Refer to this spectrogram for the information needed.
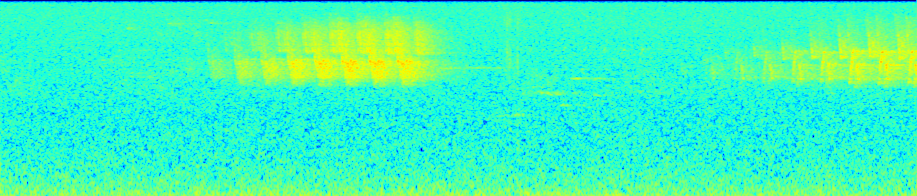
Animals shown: Ovenbird (Seiurus aurocapilla)
Hermit Thrush (Catharus guttatus)

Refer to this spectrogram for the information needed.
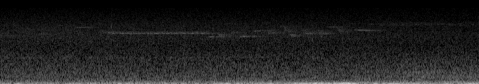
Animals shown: Winter Wren (Troglodytes hiemalis)

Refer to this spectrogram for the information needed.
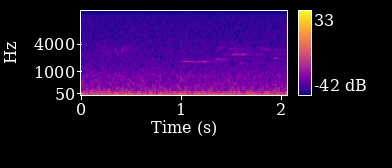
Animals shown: Hermit Thrush (Catharus guttatus)
Blue-headed Vireo (Vireo solitarius)

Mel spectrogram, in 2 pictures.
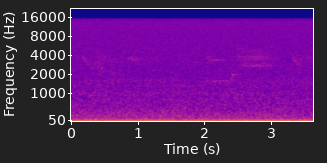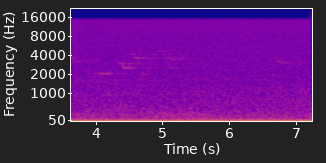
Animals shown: Red-winged Blackbird (Agelaius phoeniceus)
Hermit Thrush (Catharus guttatus)
Blue-headed Vireo (Vireo solitarius)

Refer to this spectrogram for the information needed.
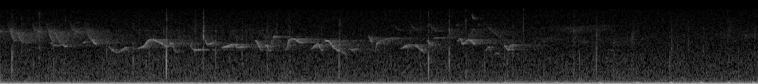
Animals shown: Ovenbird (Seiurus aurocapilla)
Ruffed Grouse (Bonasa umbellus)
Black-throated Blue Warbler (Setophaga caerulescens)
Chestnut-sided Warbler (Setophaga pensylvanica)
Rose-breasted Grosbeak (Pheucticus ludovicianus)

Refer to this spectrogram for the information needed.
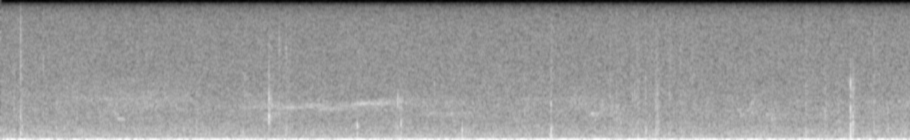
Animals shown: Black-throated Blue Warbler (Setophaga caerulescens)
Red-eyed Vireo (Vireo olivaceus)

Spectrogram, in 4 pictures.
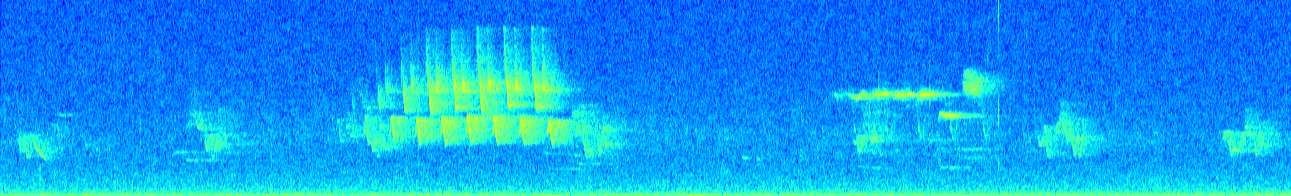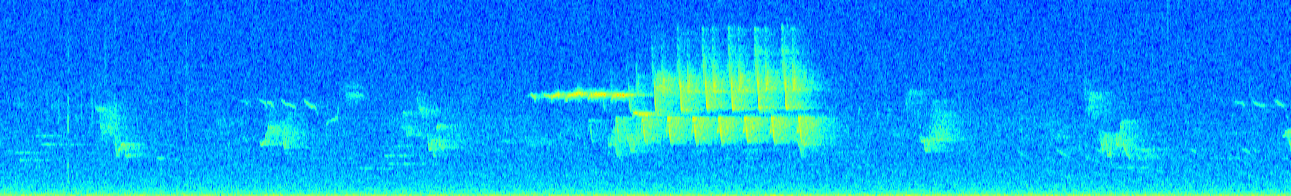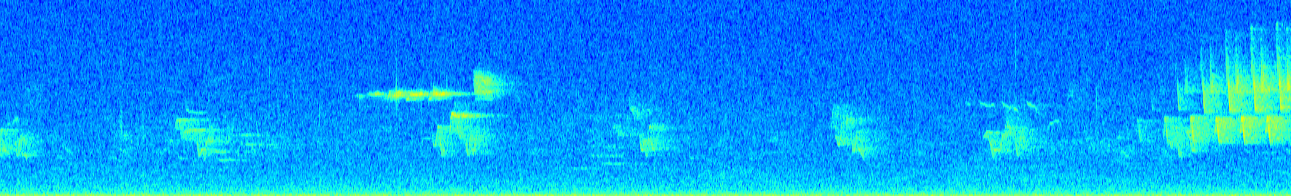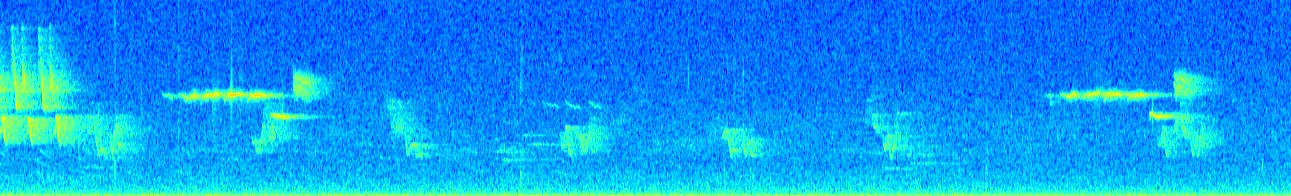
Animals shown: Ovenbird (Seiurus aurocapilla)
Red-eyed Vireo (Vireo olivaceus)
Wood Thrush (Hylocichla mustelina)
Black-throated Green Warbler (Setophaga virens)

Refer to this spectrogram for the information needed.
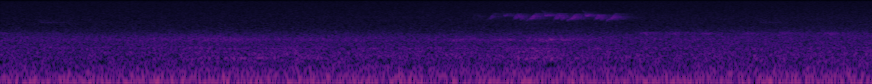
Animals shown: Common Yellowthroat (Geothlypis trichas)
American Crow (Corvus brachyrhynchos)

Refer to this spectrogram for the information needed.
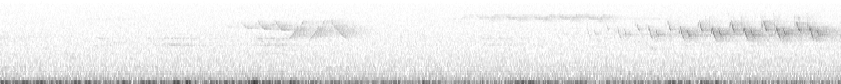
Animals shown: Black-and-white Warbler (Mniotilta varia)
Chestnut-sided Warbler (Setophaga pensylvanica)
Blue Jay (Cyanocitta cristata)
Ovenbird (Seiurus aurocapilla)

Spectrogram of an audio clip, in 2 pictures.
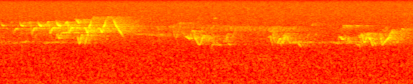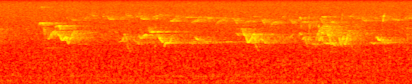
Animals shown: American Robin (Turdus migratorius)
Pine Warbler (Setophaga pinus)
Chestnut-sided Warbler (Setophaga pensylvanica)
Red-eyed Vireo (Vireo olivaceus)
Tufted Titmouse (Baeolophus bicolor)
Black-and-white Warbler (Mniotilta varia)

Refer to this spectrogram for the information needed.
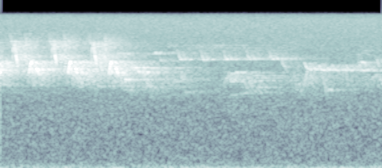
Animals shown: Red-eyed Vireo (Vireo olivaceus)
Ovenbird (Seiurus aurocapilla)
Winter Wren (Troglodytes hiemalis)

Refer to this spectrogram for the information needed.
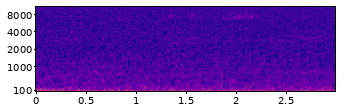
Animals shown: Red-eyed Vireo (Vireo olivaceus)

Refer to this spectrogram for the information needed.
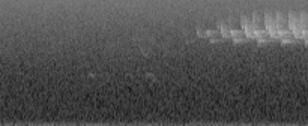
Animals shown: Ovenbird (Seiurus aurocapilla)

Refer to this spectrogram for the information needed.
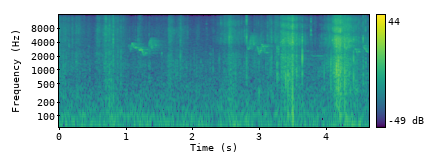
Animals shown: Red-eyed Vireo (Vireo olivaceus)

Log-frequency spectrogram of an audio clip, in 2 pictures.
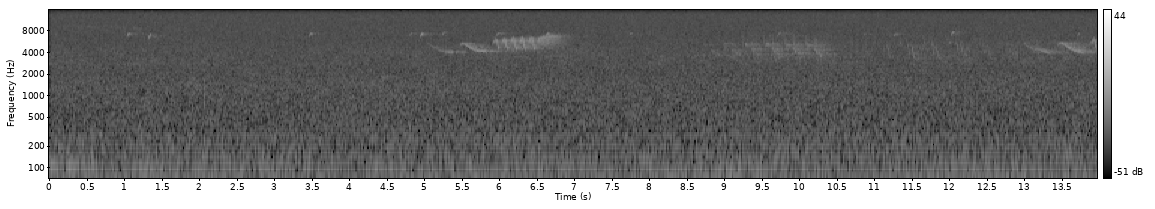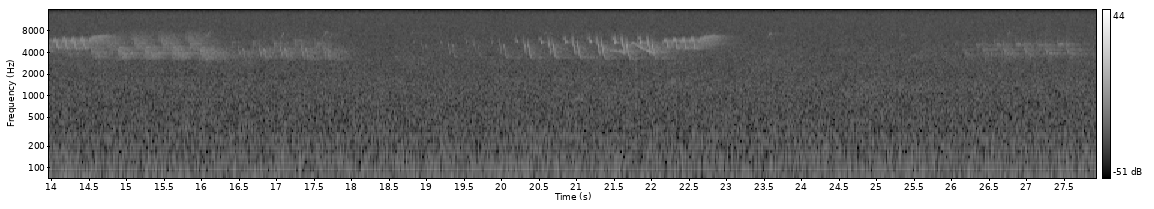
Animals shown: Ovenbird (Seiurus aurocapilla)
Black-throated Blue Warbler (Setophaga caerulescens)

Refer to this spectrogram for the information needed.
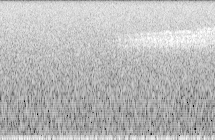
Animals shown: Northern Parula (Setophaga americana)

